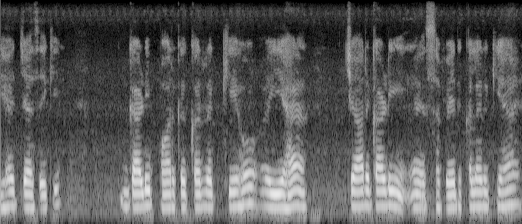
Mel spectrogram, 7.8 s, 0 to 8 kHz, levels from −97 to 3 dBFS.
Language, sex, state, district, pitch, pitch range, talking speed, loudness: Hindi, male, Uttar Pradesh, Saharanpur, 145 Hz, 140-155 Hz, 105 wpm, -15 LUFS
